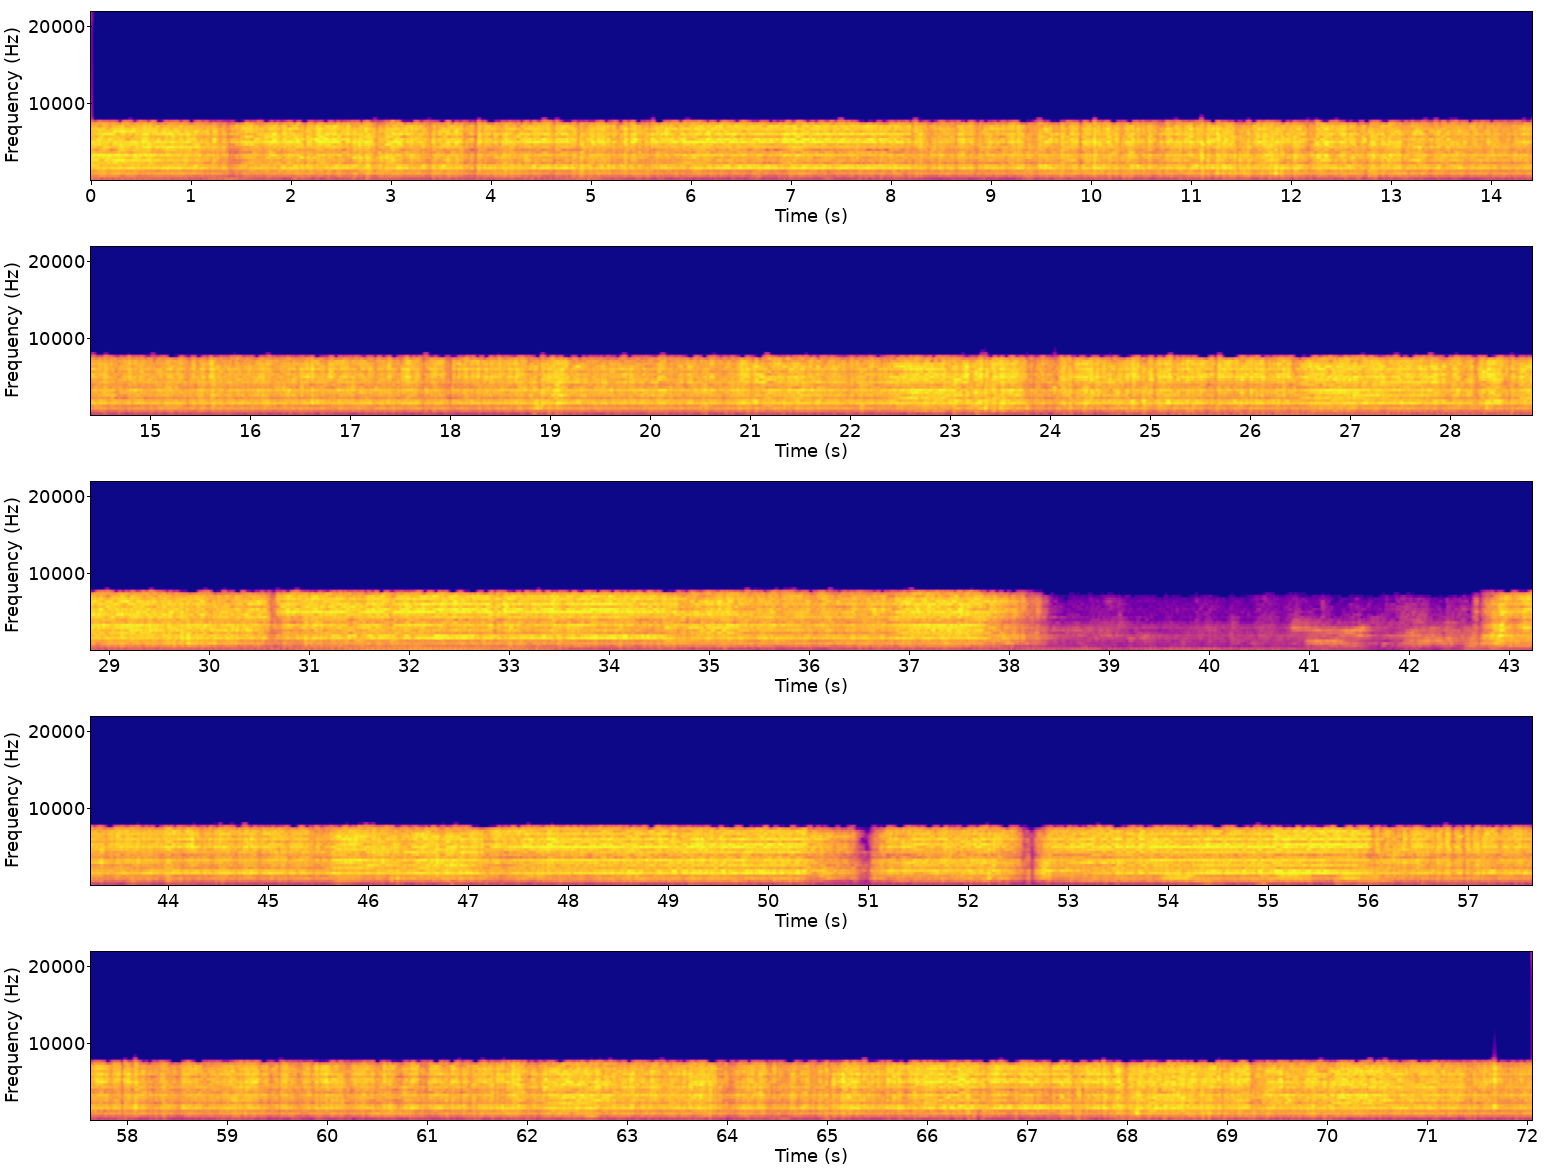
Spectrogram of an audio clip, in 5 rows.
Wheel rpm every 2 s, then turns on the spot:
220, 230, 230, 230, 240, 230, 230, 230, 240, 230, 230, 230, 230, 230, 220, 220, 230, 220, 210, 20, 0, 100, 230, 220, 210, 130, 160, 220, 230, 230, 230, 230, 230, 230, 230, 230.
none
